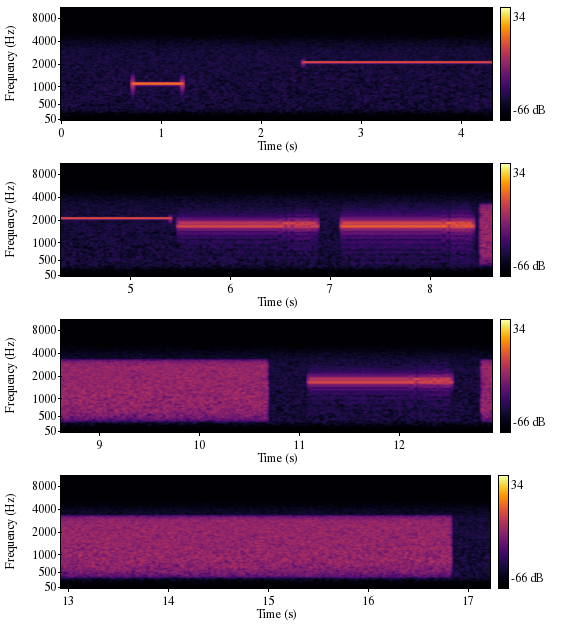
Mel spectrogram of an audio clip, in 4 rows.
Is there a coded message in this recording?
Yes: fax machine handshake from 0.7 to 16.8 s, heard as a beep, a long tone, a warble and hiss.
